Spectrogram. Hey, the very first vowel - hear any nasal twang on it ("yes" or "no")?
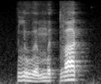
no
